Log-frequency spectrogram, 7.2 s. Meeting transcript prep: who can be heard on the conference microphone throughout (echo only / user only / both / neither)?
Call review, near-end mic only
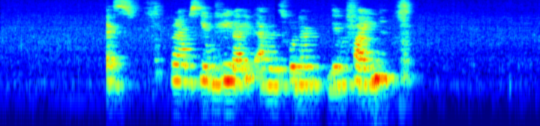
user only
